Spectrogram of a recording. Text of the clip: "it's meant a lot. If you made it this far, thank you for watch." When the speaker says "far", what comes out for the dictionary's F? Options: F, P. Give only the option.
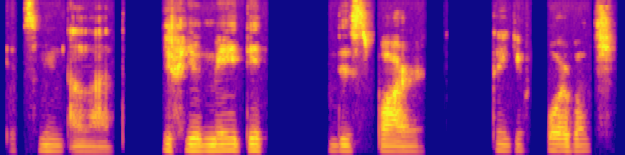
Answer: P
